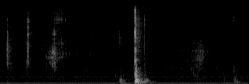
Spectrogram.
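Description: Light clicks and taps of hands and fingernails handling a small paper planner and craft tools, with a brief soft rustle and one sharp click a little past halfway.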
